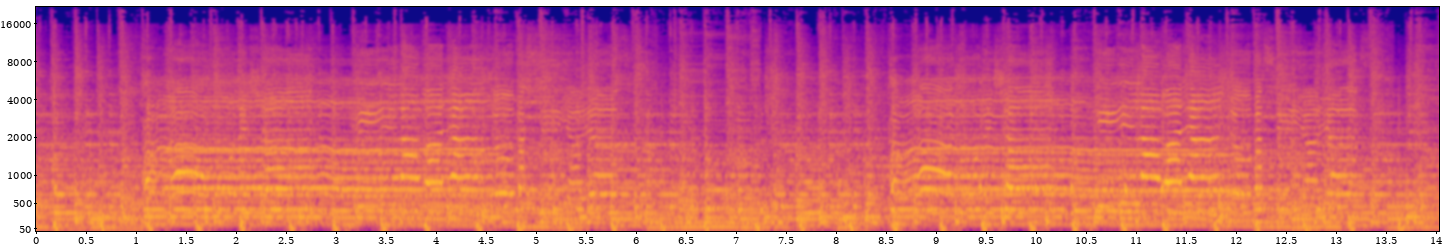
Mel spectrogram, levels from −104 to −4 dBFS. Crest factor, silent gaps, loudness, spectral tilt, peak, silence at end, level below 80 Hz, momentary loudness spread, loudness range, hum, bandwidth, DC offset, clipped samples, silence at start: 16 dB; none; -21 LUFS; -4.5 dB/octave; -4 dBFS; 0 s; -36 dBFS; 6 LU; 4 LU; none; over 20 kHz; under 0.1%; under 0.1%; 0 s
